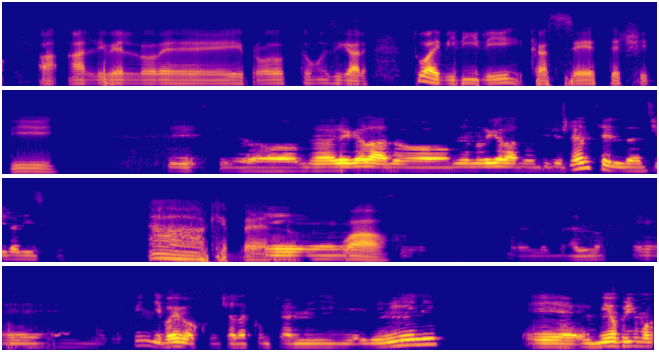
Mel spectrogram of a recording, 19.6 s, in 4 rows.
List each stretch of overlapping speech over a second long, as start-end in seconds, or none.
none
